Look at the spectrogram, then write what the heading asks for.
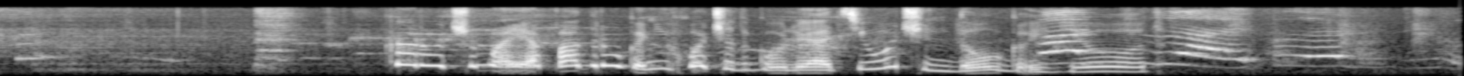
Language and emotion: Russian, sad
